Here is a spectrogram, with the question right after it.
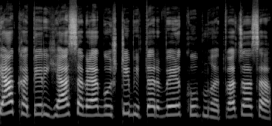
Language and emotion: Goan Konkani, neutral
